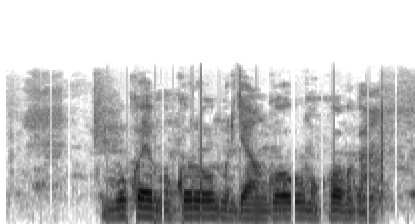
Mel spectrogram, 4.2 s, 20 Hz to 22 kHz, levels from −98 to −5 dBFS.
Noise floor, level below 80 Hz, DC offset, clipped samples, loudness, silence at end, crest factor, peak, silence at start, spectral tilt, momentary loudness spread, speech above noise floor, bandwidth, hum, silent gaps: -47 dBFS; -50 dBFS; under 0.1%; under 0.1%; -19 LUFS; 0 s; 16 dB; -2 dBFS; 0.3 s; -7.5 dB/octave; 11 LU; 29 dB; 7.4 kHz; none; none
